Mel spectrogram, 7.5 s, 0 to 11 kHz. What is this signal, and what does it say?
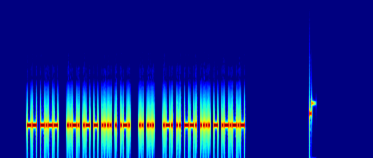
Morse code, heard as a keyed tone, about 44 wpm, 700 Hz. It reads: MY FATHER IS RIGHT.
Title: Sentences from Top 300 Words 45wpm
